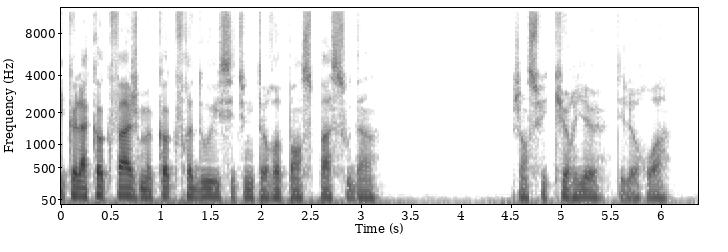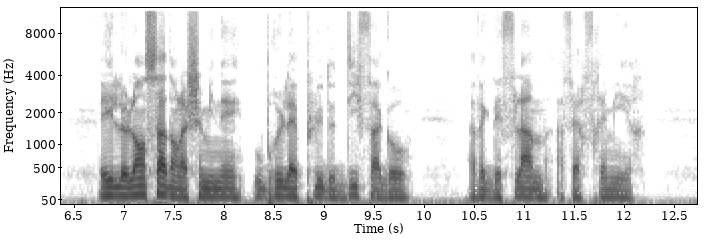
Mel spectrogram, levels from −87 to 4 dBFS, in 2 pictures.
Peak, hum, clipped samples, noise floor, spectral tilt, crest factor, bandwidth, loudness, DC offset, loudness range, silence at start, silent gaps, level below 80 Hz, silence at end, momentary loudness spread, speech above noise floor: -8 dBFS; none; under 0.1%; -65 dBFS; -6.5 dB/octave; 20 dB; 12 kHz; -27 LUFS; under 0.1%; 10 LU; 0 s; none; -42 dBFS; 0.65 s; 14 LU; 39 dB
